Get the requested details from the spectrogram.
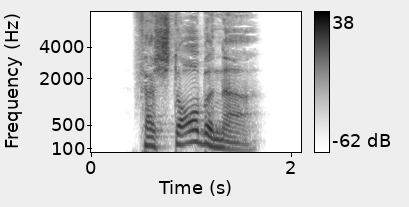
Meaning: inflection of verstorben: 1. strong/mixed nominative masculine singular 2. strong genitive/dative feminine singular 3. strong genitive plural
- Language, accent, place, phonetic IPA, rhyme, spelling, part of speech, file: German, Germany, Berlin, [fɛɐ̯ˈʃtɔʁbənɐ], -ɔʁbənɐ, verstorbener, adjective, De-verstorbener.ogg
